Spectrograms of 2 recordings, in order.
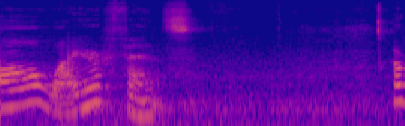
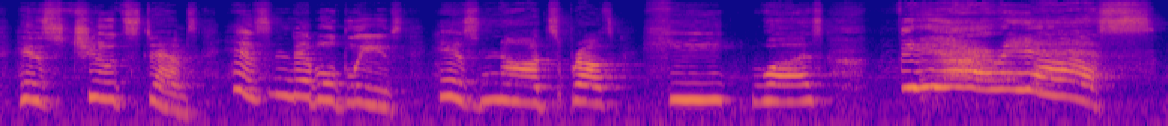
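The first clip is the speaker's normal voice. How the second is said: rising to a high, loud crying shout on furious; furious build; 8 semitones higher, 6 dB louder, slower than usual. A narrator's reading. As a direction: climb into a shout of fury. Narration rises to fury.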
